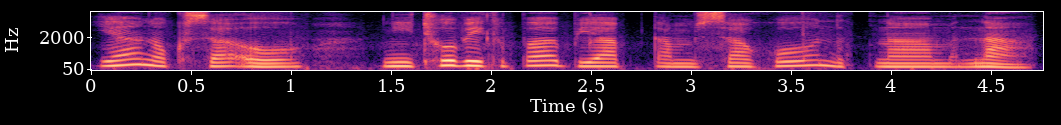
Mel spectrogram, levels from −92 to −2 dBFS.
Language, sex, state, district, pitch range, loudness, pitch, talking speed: Garo, female, Meghalaya, West Garo Hills, 180-230 Hz, -17 LUFS, 200 Hz, 90 wpm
